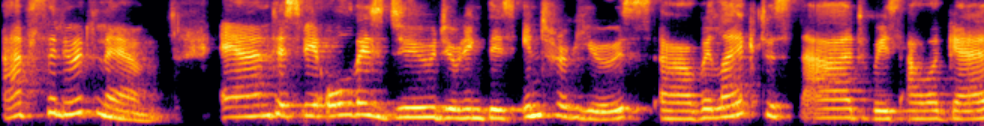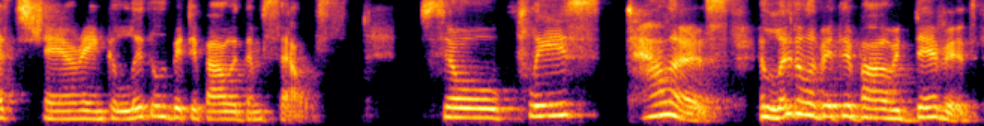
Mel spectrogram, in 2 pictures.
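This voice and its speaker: A woman hosting a podcast, opening with a slow, soft scripted intro and then interviewing a guest. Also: medium pitch. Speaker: podcast host.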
